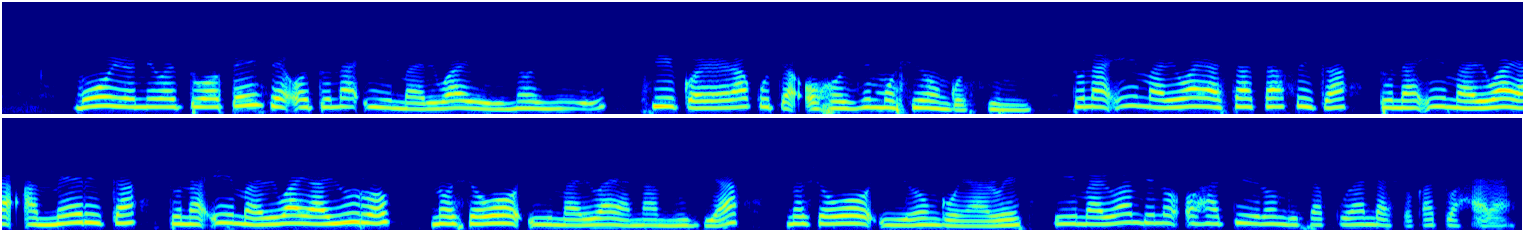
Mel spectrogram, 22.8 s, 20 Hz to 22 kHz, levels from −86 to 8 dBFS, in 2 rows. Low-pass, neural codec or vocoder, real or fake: 3.6 kHz; none; real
